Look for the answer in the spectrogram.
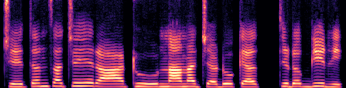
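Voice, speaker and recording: A woman reads a romance story aloud in a steady narrating voice. Her pitch sits high and barely moves, and the sound is crisp and dry, close to the mic. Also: normal speed, dry recording. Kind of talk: scripted narration.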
